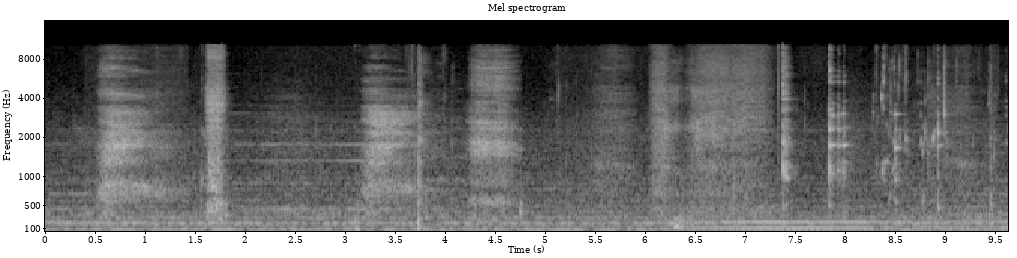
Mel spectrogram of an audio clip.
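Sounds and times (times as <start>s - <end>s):
steady low hum: 0.0s - 9.6s
water pouring into a glass: 8.3s - 9.2s.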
